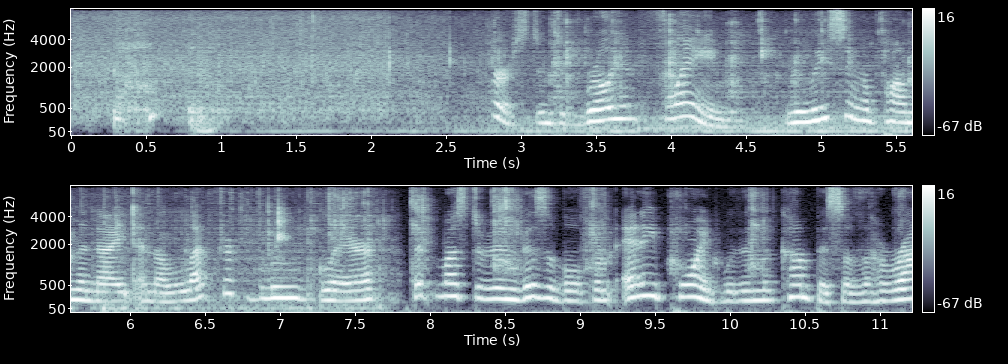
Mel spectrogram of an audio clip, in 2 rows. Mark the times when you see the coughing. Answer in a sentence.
You can hear the coughing from 0.2 to 1.1 s.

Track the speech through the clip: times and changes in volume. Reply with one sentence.
You can hear the speech from 2.8 to 11.1 s, at a steady volume.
